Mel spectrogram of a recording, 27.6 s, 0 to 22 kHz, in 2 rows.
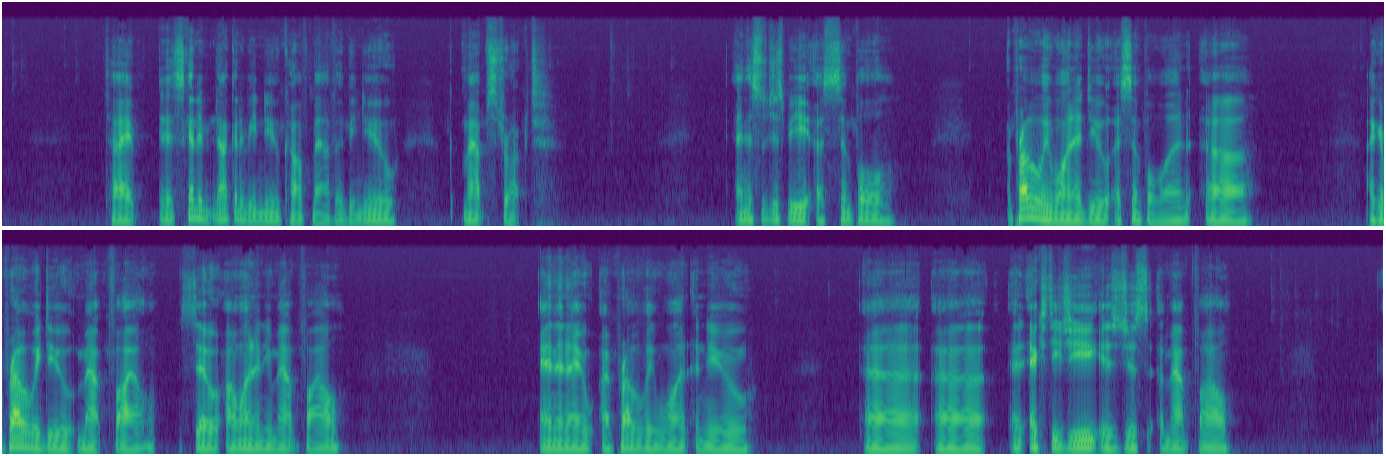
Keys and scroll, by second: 0.0-11.8 typing, 13.1-16.4 typing, 19.5-27.6 typing, 24.2 ctrl+[.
